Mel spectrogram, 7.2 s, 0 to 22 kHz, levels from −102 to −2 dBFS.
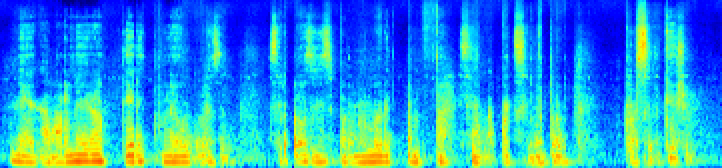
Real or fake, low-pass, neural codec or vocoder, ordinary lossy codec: fake; none; codec, 44.1 kHz, 1.7 kbps, Pupu-Codec; none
